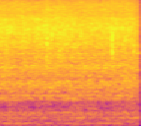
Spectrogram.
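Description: Hot tap water runs steadily over a shaving brush in a sink, a continuous close-up splash and hiss with no pauses and no voices.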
